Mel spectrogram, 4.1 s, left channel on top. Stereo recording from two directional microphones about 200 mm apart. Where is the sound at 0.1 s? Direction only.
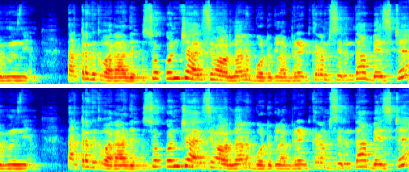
35° left (ahead or behind).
